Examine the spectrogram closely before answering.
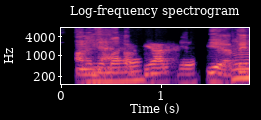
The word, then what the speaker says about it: Onyemata: I think we have Amiata. I Yeah. think I said his name wrong. Onyemata.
